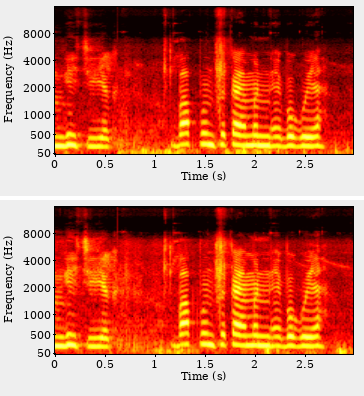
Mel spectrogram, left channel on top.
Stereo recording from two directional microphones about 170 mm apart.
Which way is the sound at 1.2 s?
15° left (ahead or behind).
